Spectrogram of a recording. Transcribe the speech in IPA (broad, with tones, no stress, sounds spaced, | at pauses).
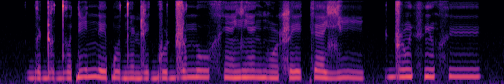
ɡ ə˨ ɖ ʊ˨ d̪ ʊ˨ ɗ i˦ n e˨ ɓ ʊ˨ d̪ ẽ˨ ɖ e˨ ɡ u˨ ɖ͡ʐ ʊ˦ n̪ u˦ x ẽ˦ ʑ ẽ˦ ɡ ũ˨ ʂ e˦ k ɛ˦˨ ʑ i˦˨ | ɖ͡ʐ ũ˦ fʲ ũ˦ x y˦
